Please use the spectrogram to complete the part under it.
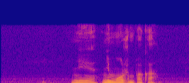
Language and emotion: Russian, sad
